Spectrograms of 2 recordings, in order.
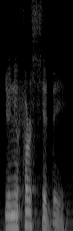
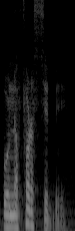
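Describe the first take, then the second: First: The word begins with a y sound. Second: The word begins with a plain vowel sound. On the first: The speaker calls it right. "diawali dengan suara konsonan Y" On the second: The speaker calls it wrong. "bukan university"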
